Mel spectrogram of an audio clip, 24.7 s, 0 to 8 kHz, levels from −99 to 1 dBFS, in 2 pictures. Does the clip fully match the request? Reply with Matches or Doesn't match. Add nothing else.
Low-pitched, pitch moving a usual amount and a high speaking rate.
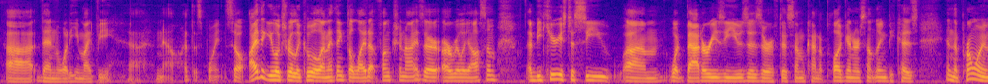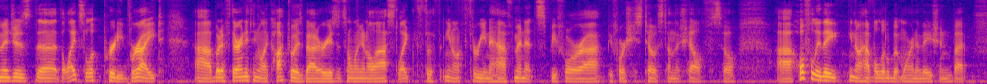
Matches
